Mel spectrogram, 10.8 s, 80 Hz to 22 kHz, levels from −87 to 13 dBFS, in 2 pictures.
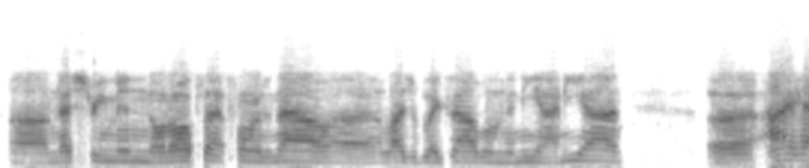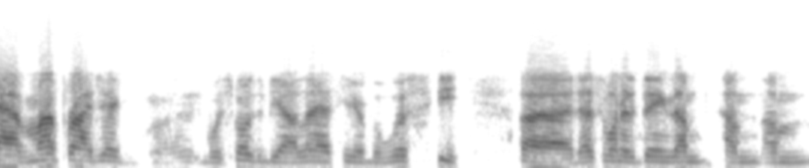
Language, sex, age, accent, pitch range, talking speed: English, male, 20-39, American, 120-145 Hz, 220 wpm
